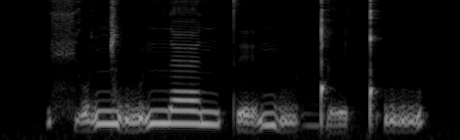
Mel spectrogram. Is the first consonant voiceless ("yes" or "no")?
yes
